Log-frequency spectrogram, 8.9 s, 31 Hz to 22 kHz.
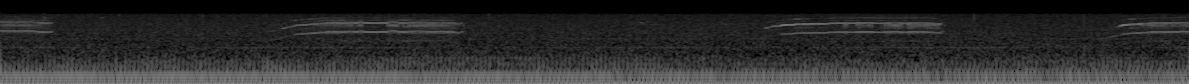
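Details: Atlantic puffin inside its nesting burrow, Seal Island National Wildlife Refuge, Maine, afternoon of 17 July 2018: long whistled calls that sweep up then hold level, repeated about every four seconds, over a droning low hum.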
